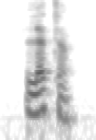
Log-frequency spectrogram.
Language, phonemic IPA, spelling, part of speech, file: French, /la.tɛ̃/, Latin, noun, LL-Q150 (fra)-Latin.wav
- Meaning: 1. Latin (resident or native of Latium) 2. resident or native of a Romance country such as Italy, France, Spain, Portugal, Romania, etc, whose language is derived from Latin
